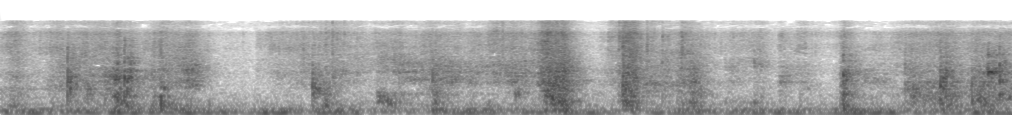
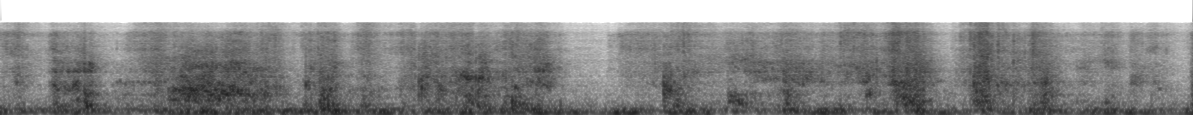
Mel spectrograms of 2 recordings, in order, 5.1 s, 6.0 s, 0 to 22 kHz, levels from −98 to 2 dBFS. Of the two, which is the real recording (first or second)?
first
